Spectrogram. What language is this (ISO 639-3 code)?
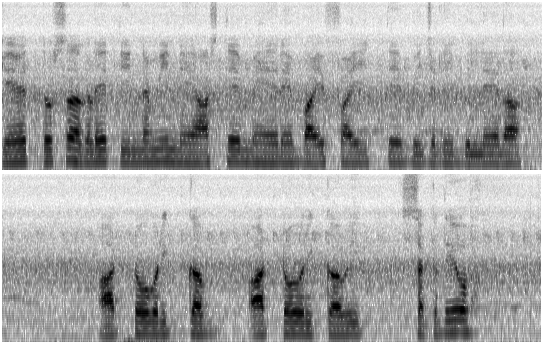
doi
